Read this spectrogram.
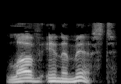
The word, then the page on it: love-in-a-mist: British English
